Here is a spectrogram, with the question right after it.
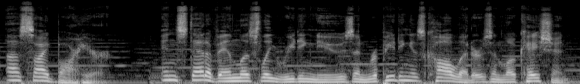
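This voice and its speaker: An American man hosting a podcast with scripted documentary narration, deliberate and dramatic at the ends of phrases. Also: fairly high pitch. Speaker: podcast host.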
